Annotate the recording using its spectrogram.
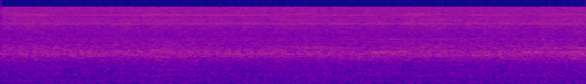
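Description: Steady outdoor background noise: an even hum and hiss with no distinct events.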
